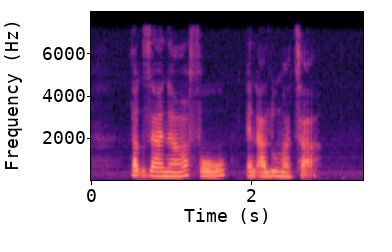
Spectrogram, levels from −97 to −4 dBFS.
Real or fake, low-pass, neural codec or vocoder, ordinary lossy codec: real; 7.2 kHz; none; none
